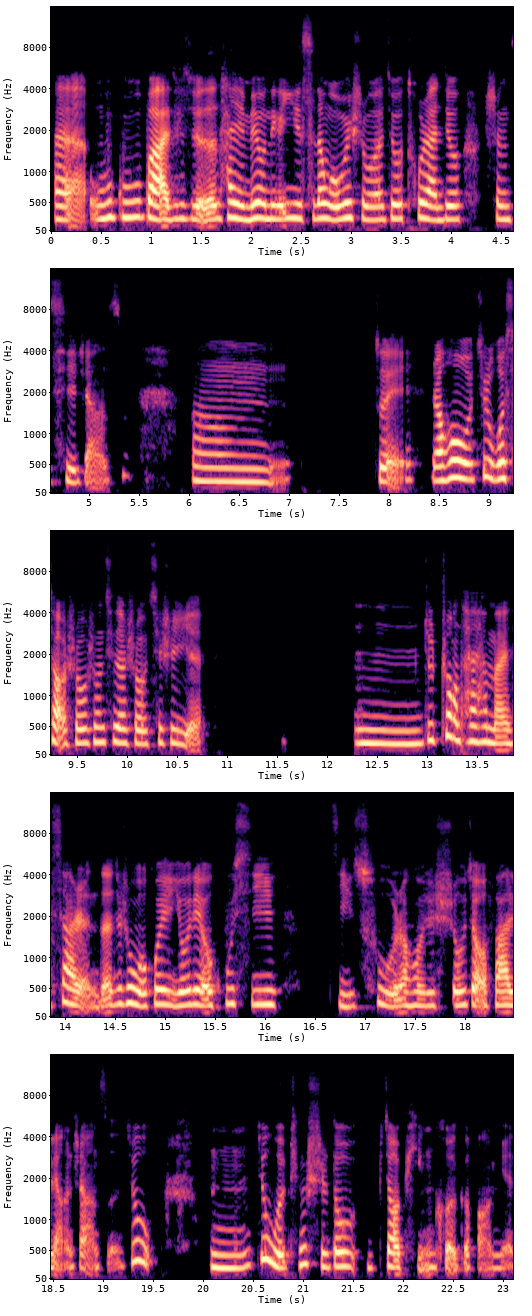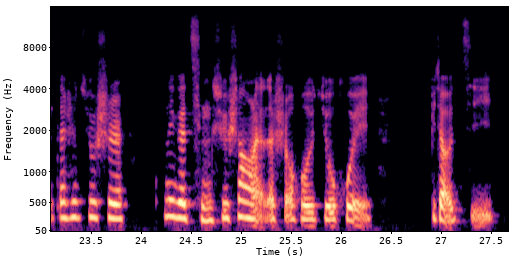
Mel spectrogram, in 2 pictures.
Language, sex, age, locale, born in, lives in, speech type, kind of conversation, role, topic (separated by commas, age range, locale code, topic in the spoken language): Chinese, female, 25-29, zh-CN, China, United States, conversation, advice, user, 我在情绪被触发时，怎样才能更好地调节自己的情绪？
